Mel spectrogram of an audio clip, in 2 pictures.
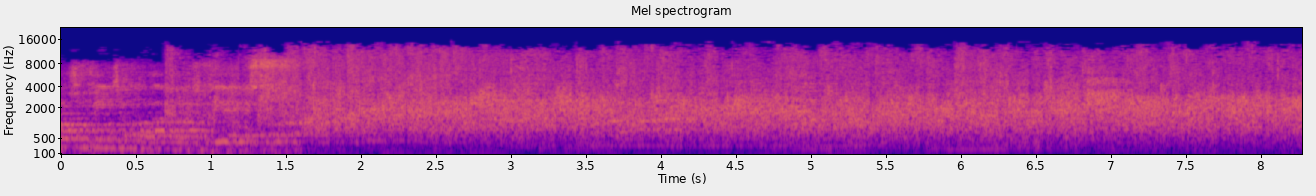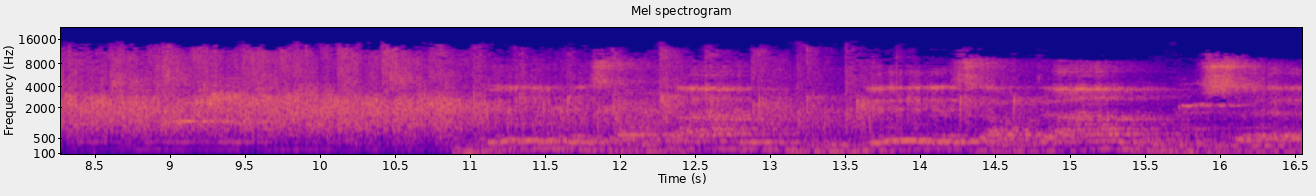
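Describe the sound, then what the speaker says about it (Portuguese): A church congregation applauds loudly and steadily for about sixteen seconds over sustained musical accompaniment, with voices rising in song toward the end. "Você pode aplaudir fortemente a palavra de Deus."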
